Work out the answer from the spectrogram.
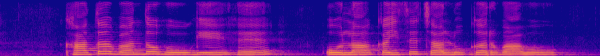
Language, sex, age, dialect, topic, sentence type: Chhattisgarhi, female, 25-30, Northern/Bhandar, banking, question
